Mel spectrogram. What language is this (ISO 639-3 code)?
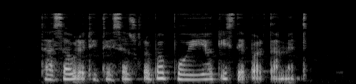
kat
